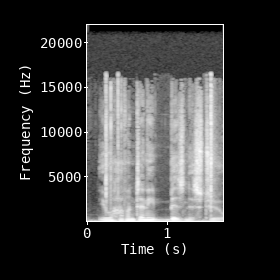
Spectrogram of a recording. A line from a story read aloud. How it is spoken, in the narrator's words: I said in a quiet voice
